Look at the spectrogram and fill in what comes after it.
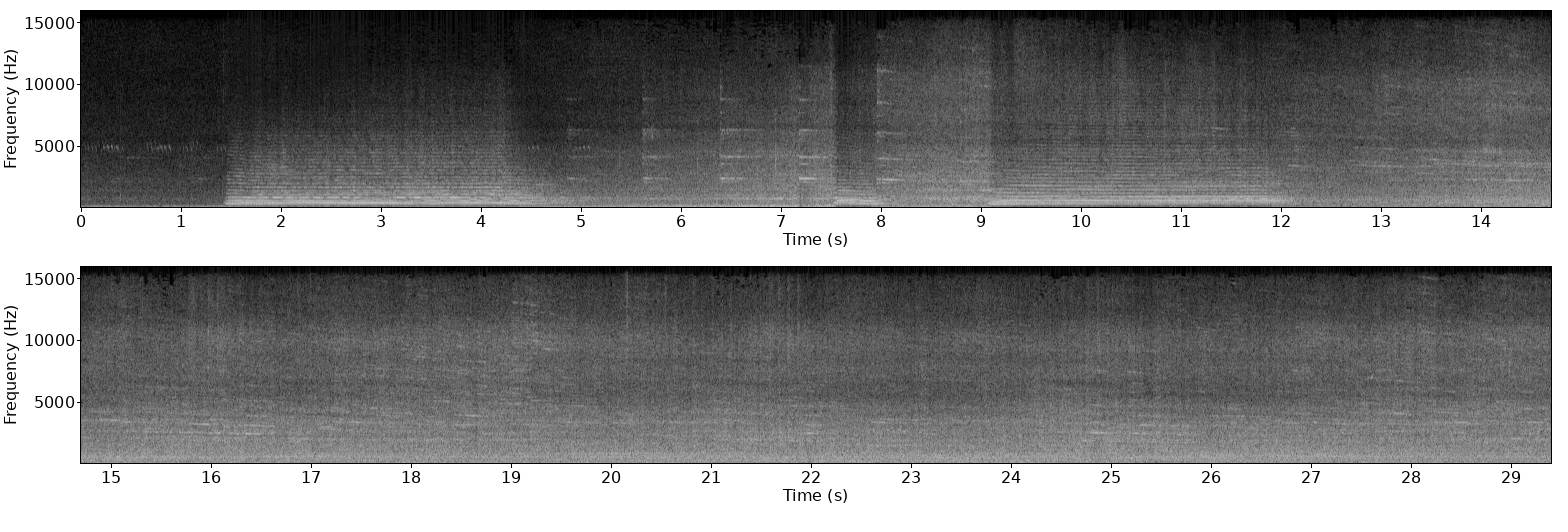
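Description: CSX diesel locomotive air horn sounding a long blast, a short blast and another long blast as the freight train approaches. After that comes the steady rush and clatter of autorack car wheels on the rails as the car-carrier train passes close by.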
